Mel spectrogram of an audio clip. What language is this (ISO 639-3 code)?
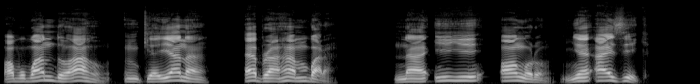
ibo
